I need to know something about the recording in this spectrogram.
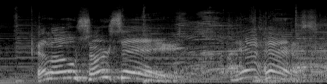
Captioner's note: crowd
